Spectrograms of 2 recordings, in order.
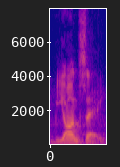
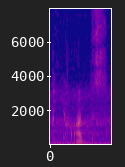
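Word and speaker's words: Beyoncé: please please do start saying her name properly beyonce not beyonce wow okay so dr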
